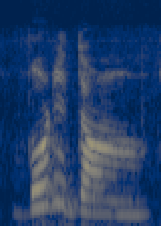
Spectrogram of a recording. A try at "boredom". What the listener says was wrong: Now this word here is pronounced boredom. So this E we wouldn't pronounce. It's boredom.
